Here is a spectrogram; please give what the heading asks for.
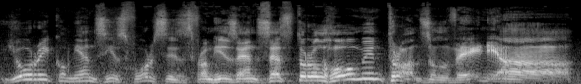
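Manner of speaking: usual speaking voice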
